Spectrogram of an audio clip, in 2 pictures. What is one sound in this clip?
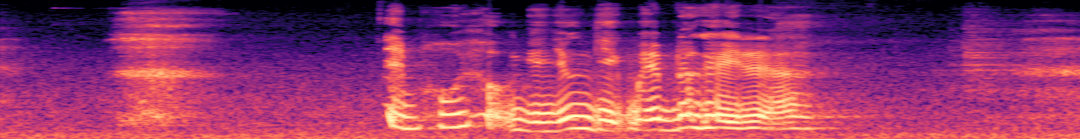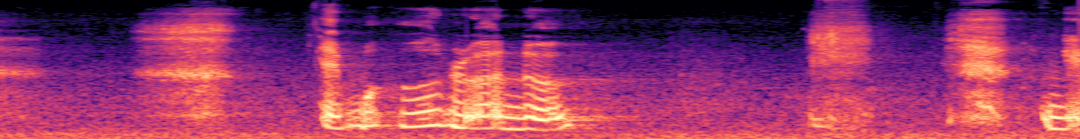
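A young woman sobs with gasping breaths.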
